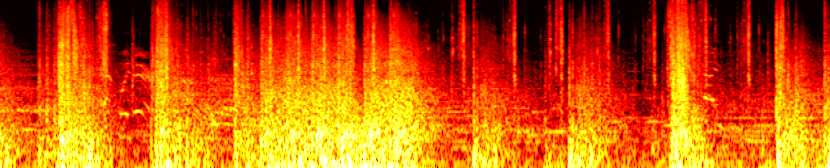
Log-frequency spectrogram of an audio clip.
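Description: A gun is reloaded with sharp metallic clicks.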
